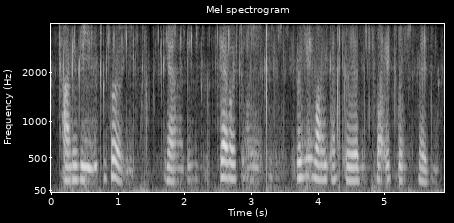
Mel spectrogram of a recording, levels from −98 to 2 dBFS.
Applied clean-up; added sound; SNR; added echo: neural separator model SepFormer WHAMR!.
